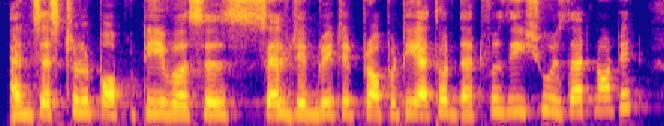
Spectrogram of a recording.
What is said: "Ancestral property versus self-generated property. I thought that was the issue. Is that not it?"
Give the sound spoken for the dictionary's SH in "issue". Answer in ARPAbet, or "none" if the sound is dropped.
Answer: SH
